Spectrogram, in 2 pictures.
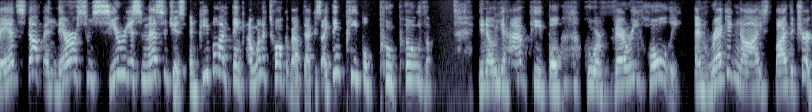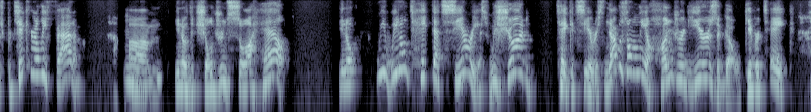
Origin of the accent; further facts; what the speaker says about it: New Jersey, United States; I'm from New Jersey.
